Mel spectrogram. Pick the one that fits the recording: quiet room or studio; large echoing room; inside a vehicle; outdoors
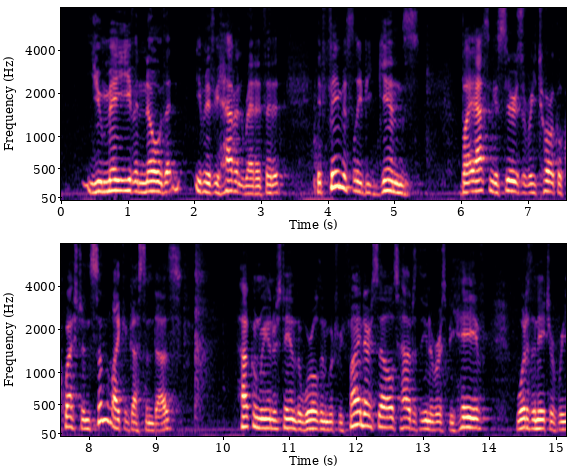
large echoing room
